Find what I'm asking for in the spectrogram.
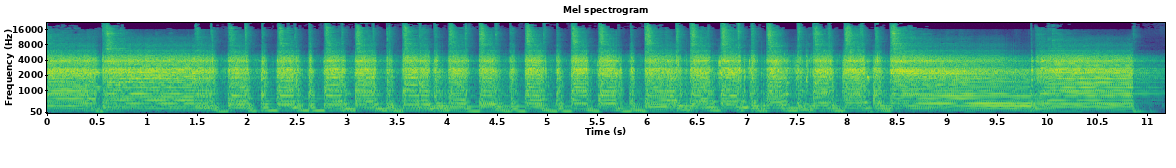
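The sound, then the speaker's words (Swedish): A heavily distorted, high-gain electric guitar plays alone, with chugging palm-muted riffs and sharp rhythmic stops before a sustained, ringing chord at the end. Loud and saturated throughout, with no talking. “När du spelar med en handbackgitarr så kan du få eh, ganska schyssta high gain sound. Men här är ett high gain ljud då.”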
